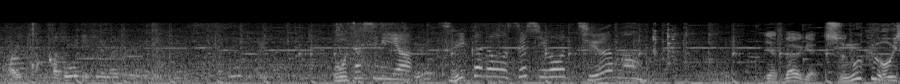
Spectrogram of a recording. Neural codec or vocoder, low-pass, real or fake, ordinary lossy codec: none; 7.2 kHz; real; none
